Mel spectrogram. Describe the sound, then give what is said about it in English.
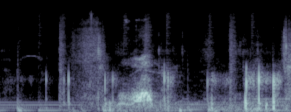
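An upset puppy, upset by another dog, barks and yelps in short, uneven bursts, with one louder whining cry in the middle, over a steady low background hum. “had to pause it because I had some dog issues. Sport was, sport made some poor puppy very unhappy”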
